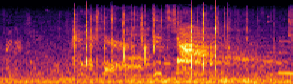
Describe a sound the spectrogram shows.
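A woman claps her hands to praise a dog.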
